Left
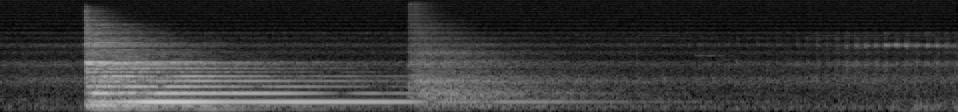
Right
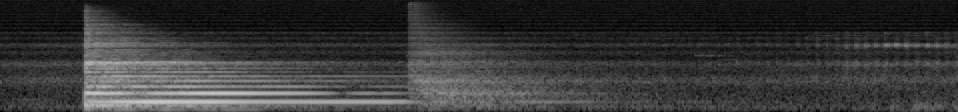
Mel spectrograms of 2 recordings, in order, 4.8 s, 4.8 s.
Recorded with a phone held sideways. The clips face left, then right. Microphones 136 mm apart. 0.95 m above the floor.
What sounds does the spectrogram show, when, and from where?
0.4 s a guitar: 70° right (ahead or behind), 1.7 m
2.0 s a gunshot: 30° left (ahead or behind), 2.5 m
